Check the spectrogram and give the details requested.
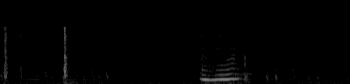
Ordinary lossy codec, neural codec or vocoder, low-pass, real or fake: MP3, 24 kbps; none; 7.2 kHz; real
